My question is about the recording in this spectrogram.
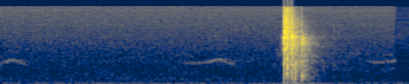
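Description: A single loud shot from a homemade alcohol-fuelled PVC toy gun about three seconds in: one sharp crack that dies away within a fraction of a second.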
